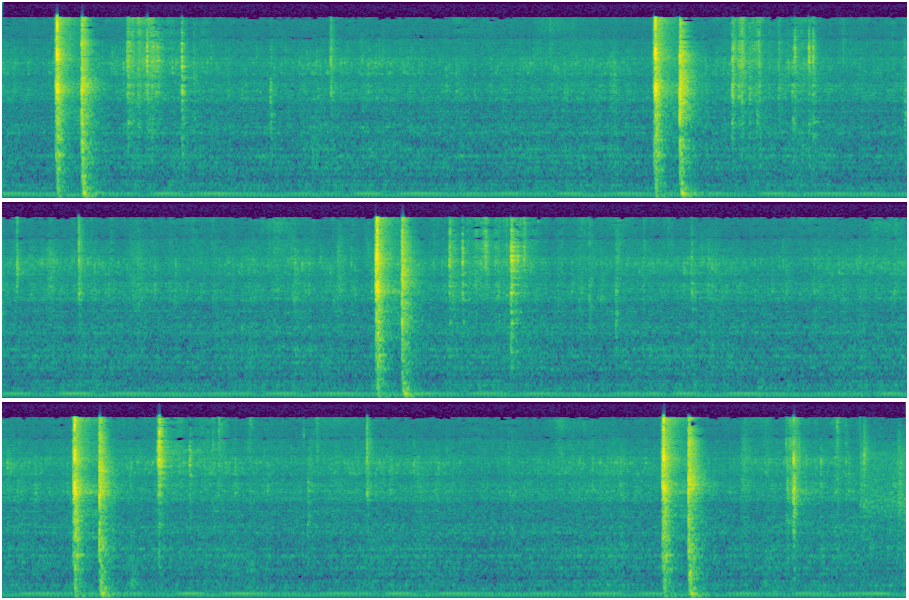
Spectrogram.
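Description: A Dacian-style recurve bow being shot five times, about six seconds apart. Each shot is a pair of sharp snaps a fraction of a second apart, heard over a steady low hum.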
